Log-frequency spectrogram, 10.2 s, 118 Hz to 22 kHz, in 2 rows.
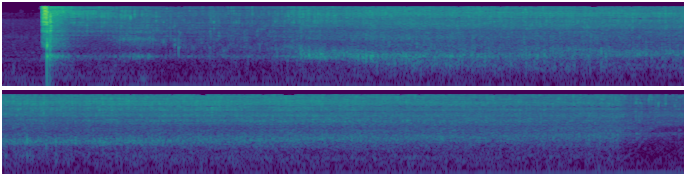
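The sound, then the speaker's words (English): A sharp click opens, then a steady crackling hiss of fizzing seltzer bubbles from a glass seltzer bottle, probably from the 1930s, swells and carries on for several seconds, fairly quiet, with no talking. “Well, you get those bubbles? Well. Mm-hmm. Tell me more. That is seltzer.”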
